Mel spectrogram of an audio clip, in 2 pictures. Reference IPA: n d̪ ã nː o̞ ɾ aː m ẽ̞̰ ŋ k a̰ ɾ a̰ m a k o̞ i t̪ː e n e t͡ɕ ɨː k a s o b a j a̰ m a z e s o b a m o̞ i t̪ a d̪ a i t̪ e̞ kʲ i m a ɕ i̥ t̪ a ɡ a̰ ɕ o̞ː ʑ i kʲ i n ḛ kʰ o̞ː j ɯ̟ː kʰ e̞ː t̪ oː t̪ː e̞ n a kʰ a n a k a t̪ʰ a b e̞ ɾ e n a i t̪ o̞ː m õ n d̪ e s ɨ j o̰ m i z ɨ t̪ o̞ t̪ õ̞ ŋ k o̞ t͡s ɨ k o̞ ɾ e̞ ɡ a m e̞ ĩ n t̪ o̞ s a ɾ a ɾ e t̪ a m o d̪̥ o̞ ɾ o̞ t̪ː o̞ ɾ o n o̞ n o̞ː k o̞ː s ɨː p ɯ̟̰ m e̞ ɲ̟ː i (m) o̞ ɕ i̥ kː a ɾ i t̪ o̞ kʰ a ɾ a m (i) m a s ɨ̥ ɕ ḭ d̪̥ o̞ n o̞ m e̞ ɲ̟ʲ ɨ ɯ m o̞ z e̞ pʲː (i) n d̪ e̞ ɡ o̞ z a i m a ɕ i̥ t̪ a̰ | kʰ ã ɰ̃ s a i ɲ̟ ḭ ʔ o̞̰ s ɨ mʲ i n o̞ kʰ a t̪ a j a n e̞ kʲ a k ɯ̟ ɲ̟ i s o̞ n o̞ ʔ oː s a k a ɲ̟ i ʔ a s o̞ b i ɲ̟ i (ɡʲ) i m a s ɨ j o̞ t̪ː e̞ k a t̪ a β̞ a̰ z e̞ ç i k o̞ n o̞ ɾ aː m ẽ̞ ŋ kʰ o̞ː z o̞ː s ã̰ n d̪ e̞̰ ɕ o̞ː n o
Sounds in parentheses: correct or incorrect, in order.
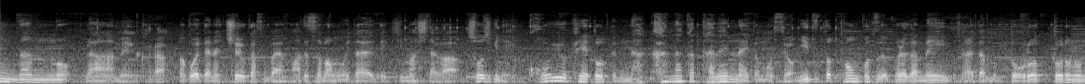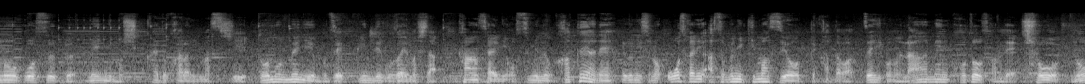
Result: correct, correct, incorrect: ĩ, incorrect: kʲ

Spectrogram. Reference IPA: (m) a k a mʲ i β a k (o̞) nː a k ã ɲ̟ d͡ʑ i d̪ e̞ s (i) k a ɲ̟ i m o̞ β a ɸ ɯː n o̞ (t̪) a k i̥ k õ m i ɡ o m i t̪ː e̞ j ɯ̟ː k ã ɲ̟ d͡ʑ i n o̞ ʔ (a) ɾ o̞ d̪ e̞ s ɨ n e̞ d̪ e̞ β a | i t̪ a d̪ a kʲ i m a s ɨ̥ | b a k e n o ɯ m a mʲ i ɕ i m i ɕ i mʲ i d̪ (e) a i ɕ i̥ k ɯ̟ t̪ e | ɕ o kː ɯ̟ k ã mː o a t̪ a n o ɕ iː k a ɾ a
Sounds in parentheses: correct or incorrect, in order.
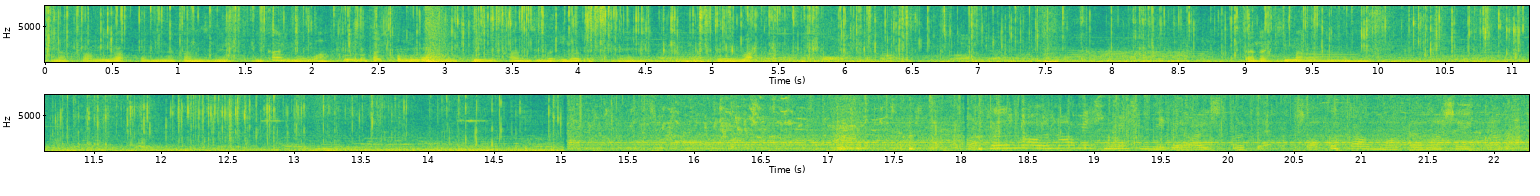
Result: incorrect: n, incorrect: õ̞, correct, correct, incorrect: i, correct

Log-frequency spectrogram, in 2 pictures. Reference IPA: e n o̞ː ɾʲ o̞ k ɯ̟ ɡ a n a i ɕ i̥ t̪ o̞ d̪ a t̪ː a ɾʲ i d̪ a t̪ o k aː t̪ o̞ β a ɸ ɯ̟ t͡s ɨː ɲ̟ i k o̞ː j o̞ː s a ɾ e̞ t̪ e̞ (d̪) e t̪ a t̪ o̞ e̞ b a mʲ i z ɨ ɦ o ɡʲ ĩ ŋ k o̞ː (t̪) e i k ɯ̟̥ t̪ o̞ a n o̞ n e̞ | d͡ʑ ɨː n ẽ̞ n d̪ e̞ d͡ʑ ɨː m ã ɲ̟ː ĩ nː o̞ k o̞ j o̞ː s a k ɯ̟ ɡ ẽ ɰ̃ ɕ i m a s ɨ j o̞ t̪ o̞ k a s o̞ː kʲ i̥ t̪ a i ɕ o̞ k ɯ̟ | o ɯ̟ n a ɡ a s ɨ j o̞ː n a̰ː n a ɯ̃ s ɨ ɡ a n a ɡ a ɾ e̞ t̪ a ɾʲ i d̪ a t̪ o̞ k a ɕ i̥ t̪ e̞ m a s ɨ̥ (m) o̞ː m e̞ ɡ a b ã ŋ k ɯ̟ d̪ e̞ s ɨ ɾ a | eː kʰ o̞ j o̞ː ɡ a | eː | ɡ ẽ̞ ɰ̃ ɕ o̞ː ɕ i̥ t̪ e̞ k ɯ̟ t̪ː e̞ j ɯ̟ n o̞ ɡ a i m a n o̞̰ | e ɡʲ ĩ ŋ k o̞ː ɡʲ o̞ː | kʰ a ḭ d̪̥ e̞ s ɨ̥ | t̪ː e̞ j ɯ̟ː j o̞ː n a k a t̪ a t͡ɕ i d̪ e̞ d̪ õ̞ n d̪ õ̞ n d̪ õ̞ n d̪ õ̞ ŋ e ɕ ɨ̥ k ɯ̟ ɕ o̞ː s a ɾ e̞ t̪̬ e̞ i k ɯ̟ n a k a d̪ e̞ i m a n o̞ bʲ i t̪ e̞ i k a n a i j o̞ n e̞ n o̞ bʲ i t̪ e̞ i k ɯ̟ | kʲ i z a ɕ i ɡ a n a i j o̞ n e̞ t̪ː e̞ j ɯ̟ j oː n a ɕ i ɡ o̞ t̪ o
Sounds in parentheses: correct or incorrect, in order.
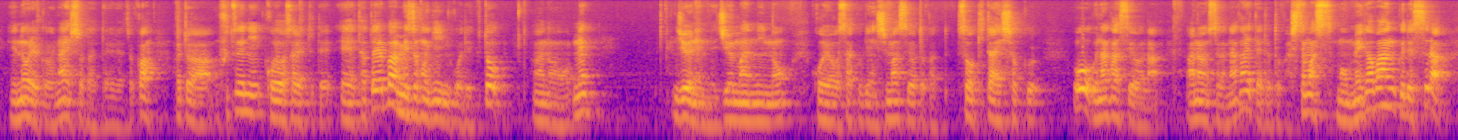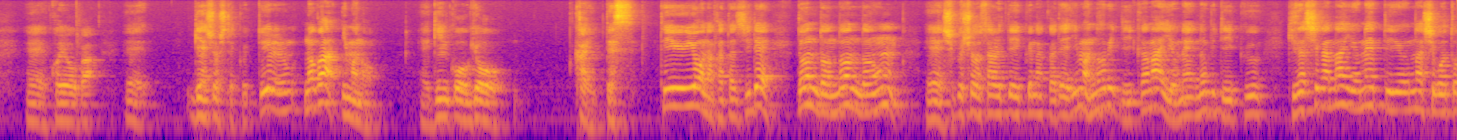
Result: incorrect: t̪, incorrect: d̪, correct

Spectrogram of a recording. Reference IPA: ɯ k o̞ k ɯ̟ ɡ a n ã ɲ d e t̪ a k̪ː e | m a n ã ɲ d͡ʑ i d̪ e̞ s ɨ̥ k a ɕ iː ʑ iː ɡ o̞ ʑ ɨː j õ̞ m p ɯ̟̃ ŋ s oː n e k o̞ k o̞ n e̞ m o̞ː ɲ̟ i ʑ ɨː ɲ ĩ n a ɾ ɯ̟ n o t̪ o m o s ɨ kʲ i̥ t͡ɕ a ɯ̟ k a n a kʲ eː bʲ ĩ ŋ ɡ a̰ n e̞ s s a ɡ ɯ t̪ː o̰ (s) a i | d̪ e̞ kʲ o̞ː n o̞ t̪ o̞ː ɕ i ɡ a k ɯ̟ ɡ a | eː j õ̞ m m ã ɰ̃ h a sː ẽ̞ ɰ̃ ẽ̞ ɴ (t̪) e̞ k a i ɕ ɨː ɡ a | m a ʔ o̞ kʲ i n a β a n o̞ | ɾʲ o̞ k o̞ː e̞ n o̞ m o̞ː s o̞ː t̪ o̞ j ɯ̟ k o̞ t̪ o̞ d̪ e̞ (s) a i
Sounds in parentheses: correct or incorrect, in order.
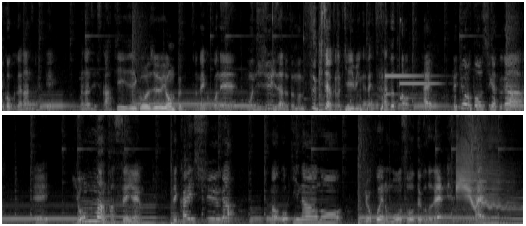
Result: incorrect: h, incorrect: d̪, incorrect: h

